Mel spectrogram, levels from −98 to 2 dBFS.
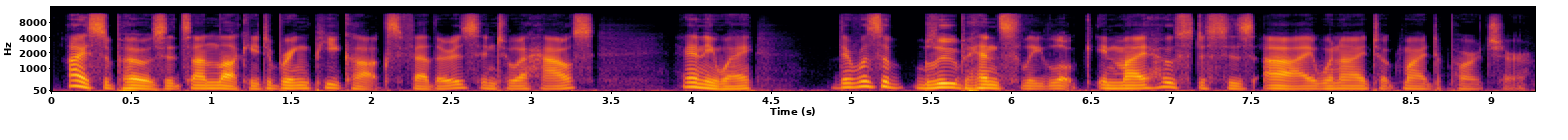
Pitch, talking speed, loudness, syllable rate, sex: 130 Hz, 175 wpm, -20 LUFS, 5.5 syllables/s, male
